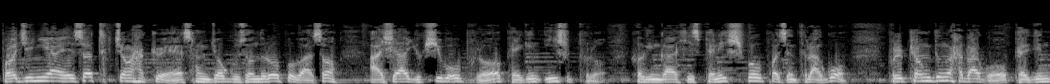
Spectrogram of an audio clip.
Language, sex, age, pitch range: Korean, male, 50-69, 115-150 Hz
